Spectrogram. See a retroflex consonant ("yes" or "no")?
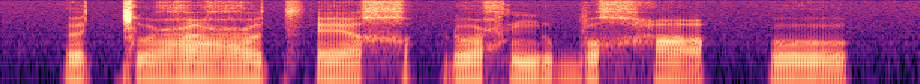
yes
